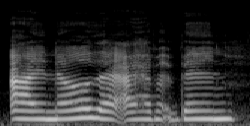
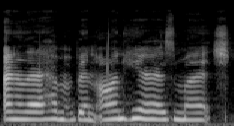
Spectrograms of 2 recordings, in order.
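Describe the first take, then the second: First: Hoarse, scratchy raspy voice; rough raspy throat. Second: Raspy, hoarse and scratchy. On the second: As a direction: talk through a rough throat. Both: Real, not acted. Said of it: "excuse my voice".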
